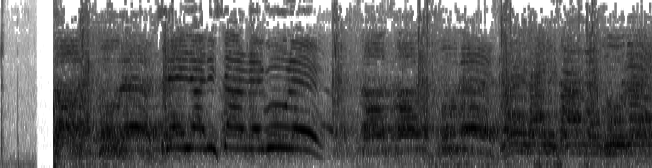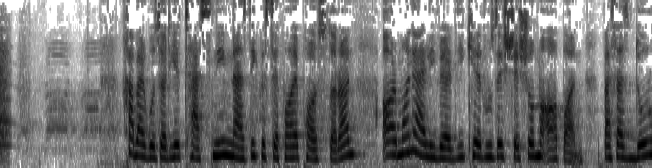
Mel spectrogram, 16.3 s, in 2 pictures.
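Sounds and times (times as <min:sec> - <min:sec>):
crowd of protesters chanting slogans against the government: 0:00.7 - 0:09.5
speech: 0:09.8 - 0:16.3.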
